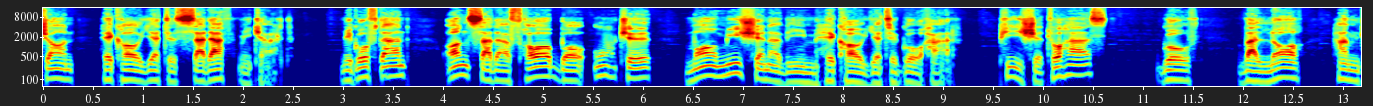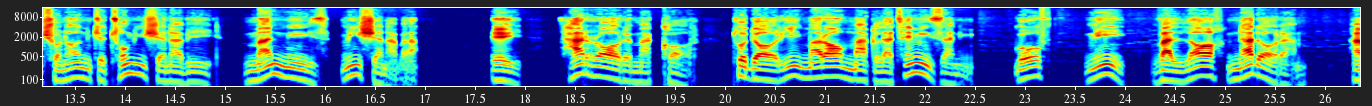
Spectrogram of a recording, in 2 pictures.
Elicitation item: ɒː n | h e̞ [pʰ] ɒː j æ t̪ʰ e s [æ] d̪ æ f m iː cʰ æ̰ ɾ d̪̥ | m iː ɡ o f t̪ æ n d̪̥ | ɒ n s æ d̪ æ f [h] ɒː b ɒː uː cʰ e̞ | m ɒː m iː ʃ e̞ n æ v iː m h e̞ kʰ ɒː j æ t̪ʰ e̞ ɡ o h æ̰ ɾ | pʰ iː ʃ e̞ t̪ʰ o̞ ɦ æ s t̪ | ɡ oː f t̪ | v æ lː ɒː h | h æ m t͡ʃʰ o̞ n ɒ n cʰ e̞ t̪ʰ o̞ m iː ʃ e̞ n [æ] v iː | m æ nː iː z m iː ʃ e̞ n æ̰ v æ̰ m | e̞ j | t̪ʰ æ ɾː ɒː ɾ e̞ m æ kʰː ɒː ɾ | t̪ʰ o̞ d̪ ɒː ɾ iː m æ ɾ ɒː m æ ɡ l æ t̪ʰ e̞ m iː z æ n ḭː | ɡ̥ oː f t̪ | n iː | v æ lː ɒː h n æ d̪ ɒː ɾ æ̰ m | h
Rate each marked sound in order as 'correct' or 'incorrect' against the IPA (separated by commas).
incorrect, correct, correct, correct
